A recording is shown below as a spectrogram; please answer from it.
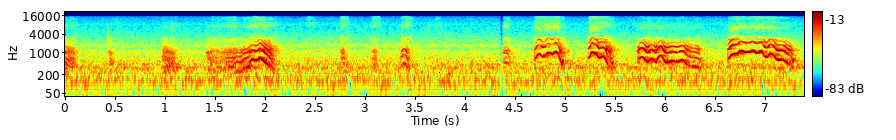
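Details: Blenheim Cavalier King Charles Spaniel puppies, 12 days old, from a litter of five born over New Year 2023: scattered soft squeaks building into several loud, arched whining cries with wavering harmonics, louder toward the end.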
